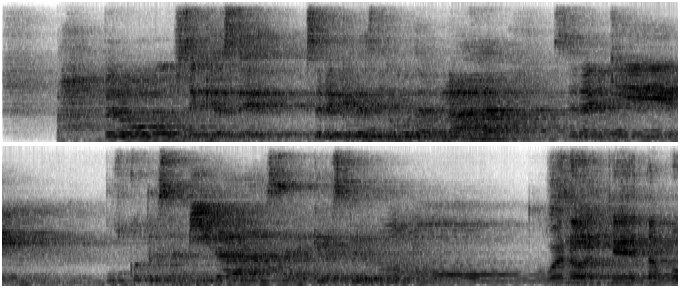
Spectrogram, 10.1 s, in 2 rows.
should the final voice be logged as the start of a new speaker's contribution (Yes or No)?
Yes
